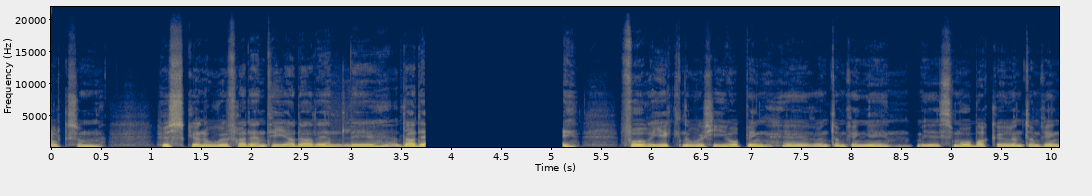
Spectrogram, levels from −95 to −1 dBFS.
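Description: A speech recording with an audio dropout to silence from 3.73 to 5.12 s, losing about 1.39 s. The speech breaks off mid-flow and the gap is silent with no room tone, unlike a natural pause or noise gate, most likely from the input link briefly failing while recording continued.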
